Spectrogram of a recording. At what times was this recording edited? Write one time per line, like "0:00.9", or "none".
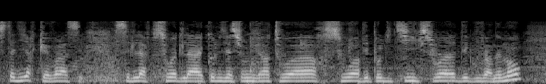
0:01.5
0:03.6

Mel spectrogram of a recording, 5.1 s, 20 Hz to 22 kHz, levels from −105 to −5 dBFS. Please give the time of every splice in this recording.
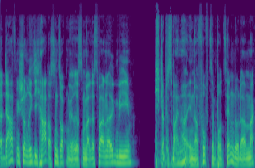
0:02.8

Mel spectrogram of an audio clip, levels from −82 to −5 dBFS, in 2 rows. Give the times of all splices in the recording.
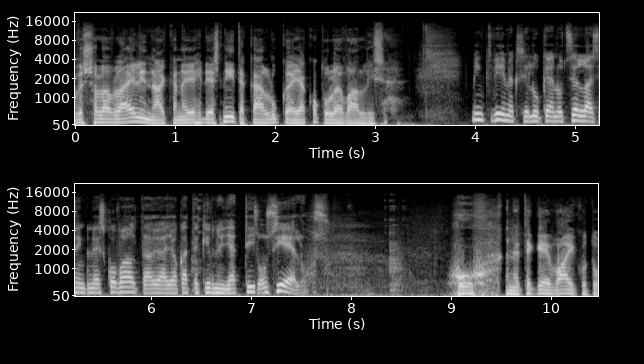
0:02.5
0:04.1
0:05.4
0:06.6
0:07.0
0:09.6

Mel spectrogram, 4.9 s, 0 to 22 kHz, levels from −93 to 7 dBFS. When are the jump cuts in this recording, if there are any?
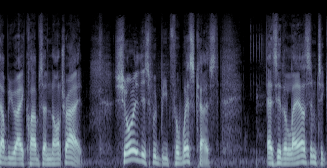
0:00.9
0:02.5

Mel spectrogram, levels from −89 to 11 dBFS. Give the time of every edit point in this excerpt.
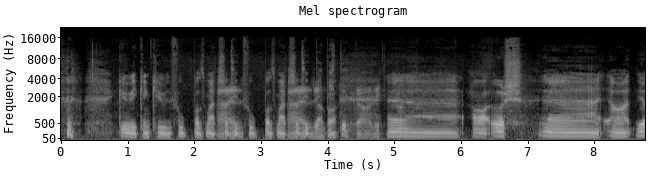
0:02.7

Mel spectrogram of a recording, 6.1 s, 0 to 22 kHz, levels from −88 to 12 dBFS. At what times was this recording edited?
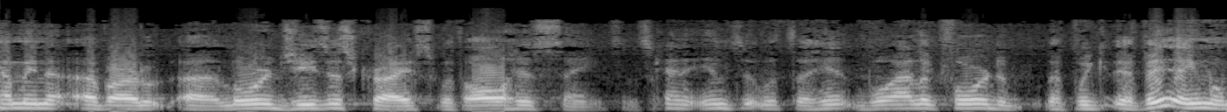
0:03.3

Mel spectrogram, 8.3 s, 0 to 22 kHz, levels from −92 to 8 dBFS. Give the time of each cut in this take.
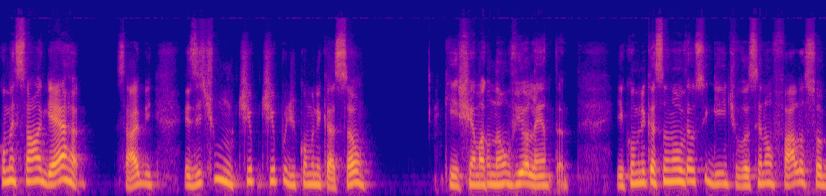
0:02.6
0:04.9
0:06.8

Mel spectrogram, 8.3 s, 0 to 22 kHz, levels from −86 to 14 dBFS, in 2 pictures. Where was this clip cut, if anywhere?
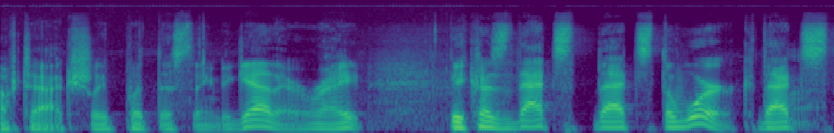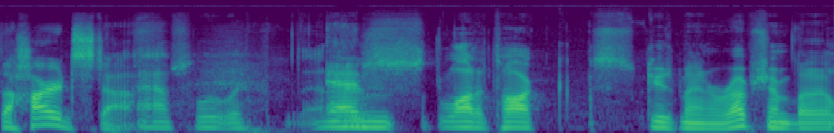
none

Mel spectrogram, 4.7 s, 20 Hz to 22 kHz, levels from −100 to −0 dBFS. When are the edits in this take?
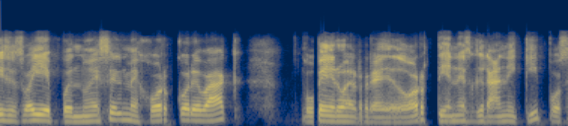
0:02.6

